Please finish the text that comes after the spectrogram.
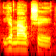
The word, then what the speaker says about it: Yamauchi: yamauchi but uh the there's a kind of compression of vowels that that happen when you do uh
